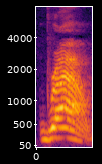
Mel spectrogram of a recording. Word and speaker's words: Braun: pick for Braun who brown right Brown he pronounces it brown the little white kid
